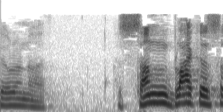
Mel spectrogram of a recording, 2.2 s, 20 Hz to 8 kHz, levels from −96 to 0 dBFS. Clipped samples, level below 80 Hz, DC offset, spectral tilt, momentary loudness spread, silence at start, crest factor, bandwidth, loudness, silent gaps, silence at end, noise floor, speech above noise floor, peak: under 0.1%; -60 dBFS; under 0.1%; -10.5 dB/octave; 16 LU; 0 s; 18 dB; 5.8 kHz; -18 LUFS; none; 0 s; -58 dBFS; 39 dB; -2 dBFS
